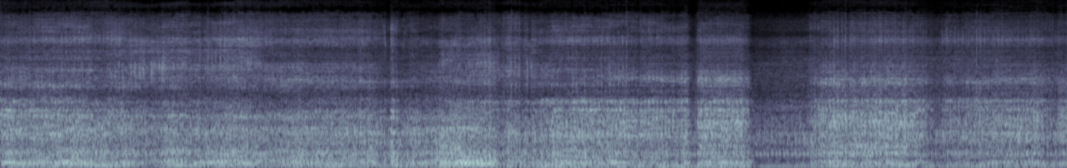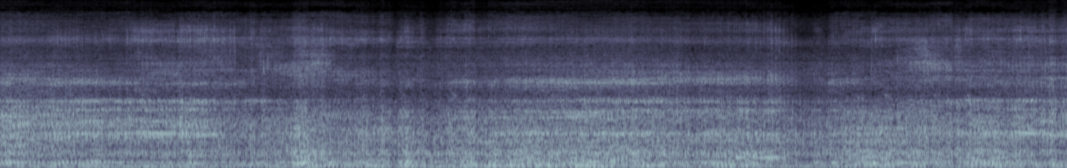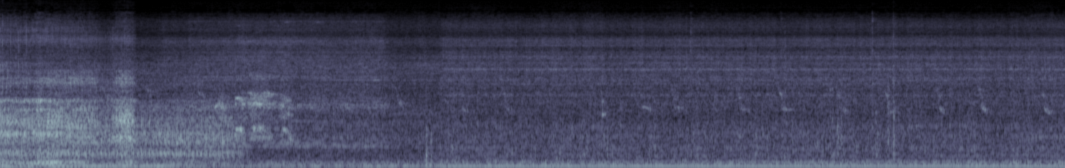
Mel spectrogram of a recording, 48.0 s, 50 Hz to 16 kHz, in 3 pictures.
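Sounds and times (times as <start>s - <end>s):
tool scraping spinning wood: 0.0s - 47.9s
wood lathe motor hum: 0.0s - 47.9s.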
